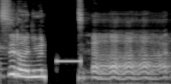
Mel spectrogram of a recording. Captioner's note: beep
